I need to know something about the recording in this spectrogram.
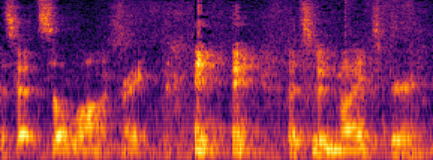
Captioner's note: chuckles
